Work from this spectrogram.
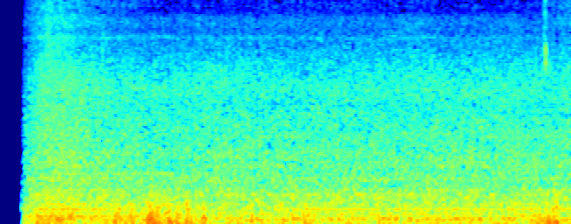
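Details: Steady rumbling wind noise buffets the microphone throughout, with no animal voice.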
